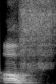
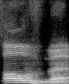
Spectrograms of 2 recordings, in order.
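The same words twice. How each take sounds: First: The word ends with an F sound. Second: The word ends with a V sound. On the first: The speaker calls it wrong. "not of" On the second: The speaker calls it right. "it's pronounced of"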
